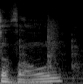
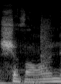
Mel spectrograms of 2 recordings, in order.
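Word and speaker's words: Shavon Revel: ask him but he's also heard that it's pronounced savone it's not Siobhan it is savone rll so I think that's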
